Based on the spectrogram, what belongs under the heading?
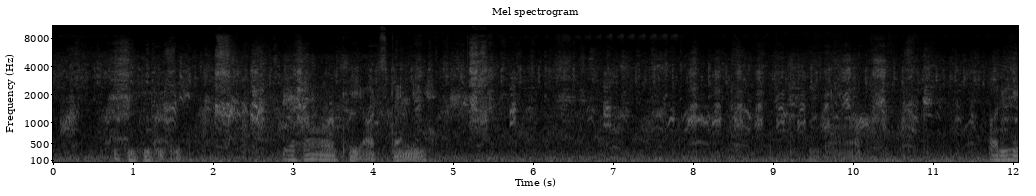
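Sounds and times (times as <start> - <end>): waterbirds calling: 0.0 - 12.0.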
